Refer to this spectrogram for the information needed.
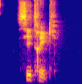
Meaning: citric
- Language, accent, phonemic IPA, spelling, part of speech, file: French, France, /si.tʁik/, citrique, adjective, LL-Q150 (fra)-citrique.wav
